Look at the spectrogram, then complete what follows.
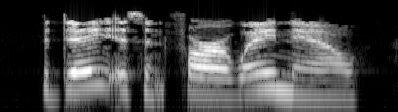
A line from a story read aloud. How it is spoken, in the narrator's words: her uncle sadly replied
